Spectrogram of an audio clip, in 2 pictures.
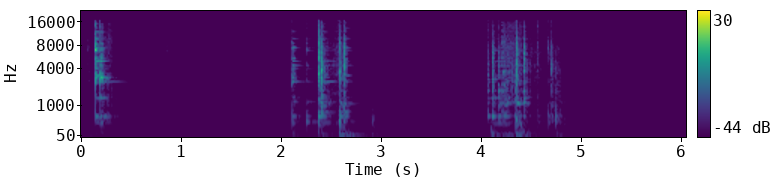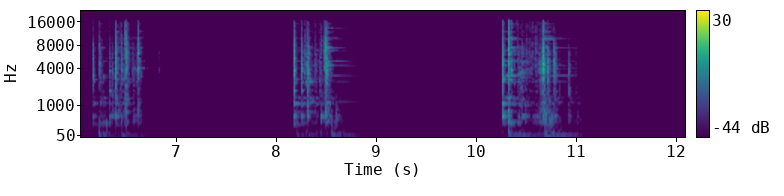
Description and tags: Dropping metal objects
Dropping random solid metal objects (poles, cans, a big magnet) on concrete floor.
GEAR:
Neuman TLM-102
Orion Antelope
FORMAT:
